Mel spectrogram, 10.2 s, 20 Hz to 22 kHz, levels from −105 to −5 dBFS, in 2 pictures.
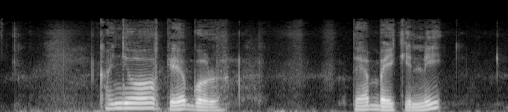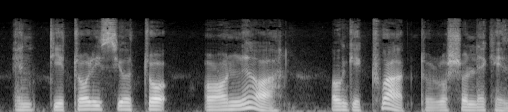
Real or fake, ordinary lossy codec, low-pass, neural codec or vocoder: fake; none; 10.8 kHz; codec, 24 kHz, 0.9 kbps, WavTokenizer, medium speech release version 1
